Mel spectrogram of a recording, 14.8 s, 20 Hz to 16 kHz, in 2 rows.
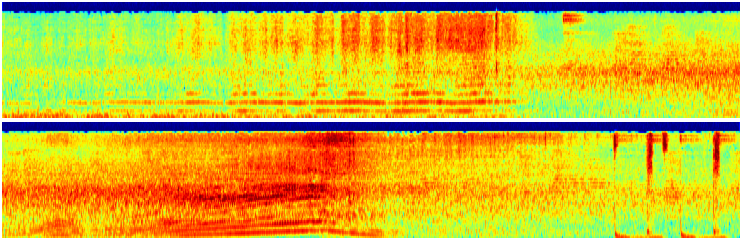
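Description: Suzuki GSX-R 750 inline-four sport bike engine, first held at steady revs, then revving up hard twice as it accelerates. Its pitch drops sharply as it passes by. Music starts near the end.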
